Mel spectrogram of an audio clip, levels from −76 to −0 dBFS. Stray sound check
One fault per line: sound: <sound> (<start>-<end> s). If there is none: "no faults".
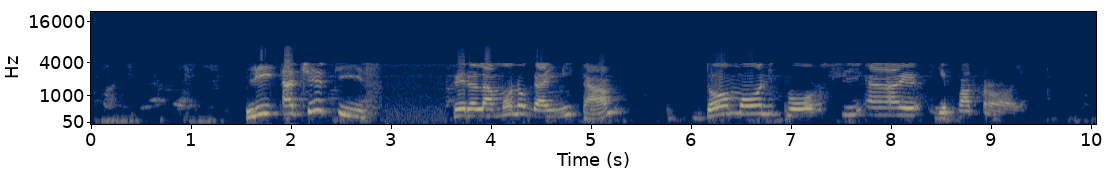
no faults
